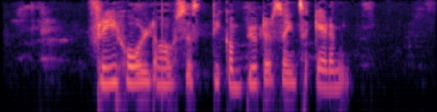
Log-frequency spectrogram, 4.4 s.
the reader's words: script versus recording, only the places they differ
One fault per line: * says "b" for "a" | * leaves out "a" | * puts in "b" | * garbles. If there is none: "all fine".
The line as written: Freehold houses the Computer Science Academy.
all fine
